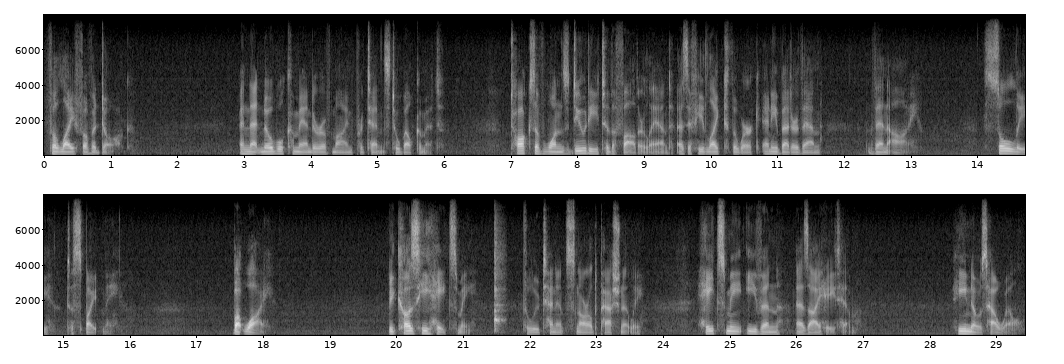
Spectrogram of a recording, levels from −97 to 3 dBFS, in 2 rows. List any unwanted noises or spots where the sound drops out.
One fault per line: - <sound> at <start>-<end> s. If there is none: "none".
- tap at 21.5-21.7 s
